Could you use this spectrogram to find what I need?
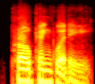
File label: "propinquity", American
